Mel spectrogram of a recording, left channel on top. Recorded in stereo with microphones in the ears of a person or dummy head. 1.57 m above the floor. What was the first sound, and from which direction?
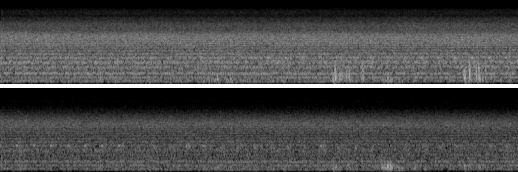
A drone, 35° left (ahead or behind).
